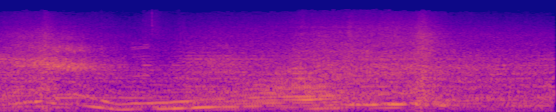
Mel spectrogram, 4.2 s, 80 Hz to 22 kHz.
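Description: Ferrari Daytona SP3's naturally aspirated V12 revving as the car drives past. Its pitch climbs, falls back about a second in, climbs steadily again, then drops near the end.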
